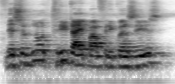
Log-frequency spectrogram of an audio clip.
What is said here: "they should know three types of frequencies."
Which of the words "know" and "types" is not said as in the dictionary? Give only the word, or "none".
types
